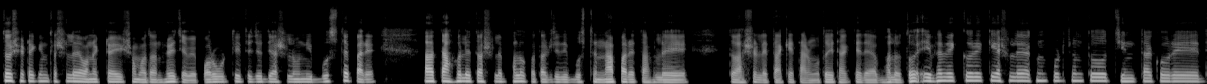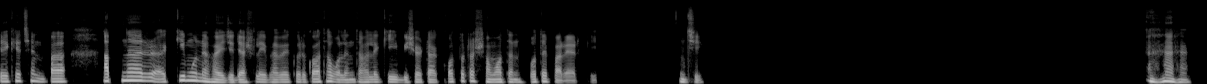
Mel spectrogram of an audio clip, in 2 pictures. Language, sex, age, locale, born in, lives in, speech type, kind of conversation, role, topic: Bengali, male, 20-24, bn-BD, Bangladesh, Bangladesh, conversation, advice, advisor, ব্যায়াম সঙ্গীর সঙ্গে সময় মিলিয়ে নেওয়া এবং মতানৈক্য মেটানোর উপায় কী?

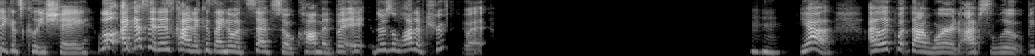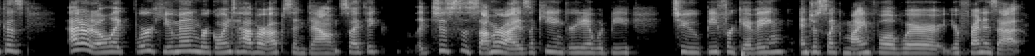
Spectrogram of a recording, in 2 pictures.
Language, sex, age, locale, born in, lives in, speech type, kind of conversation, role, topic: English, female, 18-19, en-US, United States, United States, conversation, podcast, guest, What helps friendships last many years?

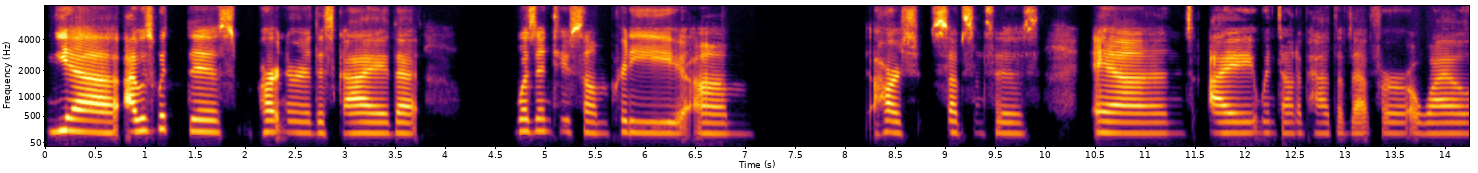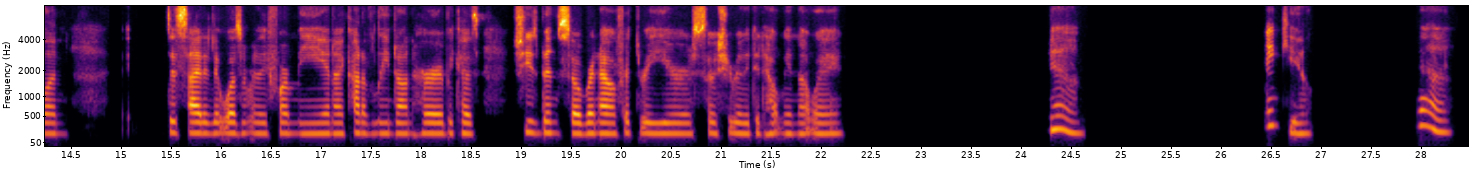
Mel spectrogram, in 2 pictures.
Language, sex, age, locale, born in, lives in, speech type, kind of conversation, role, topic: English, female, 25-29, en-US, United States, United States, conversation, advice, user, How can I thank a friend who has been really supportive?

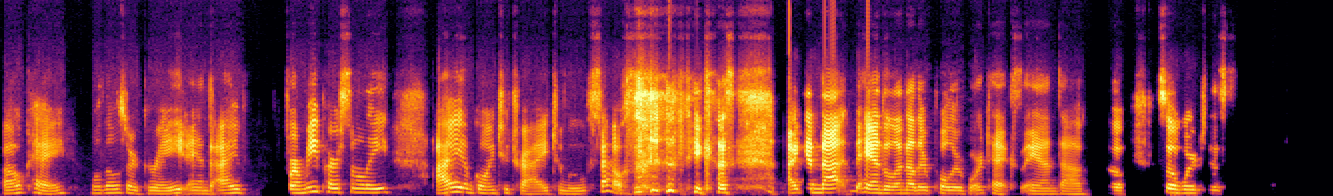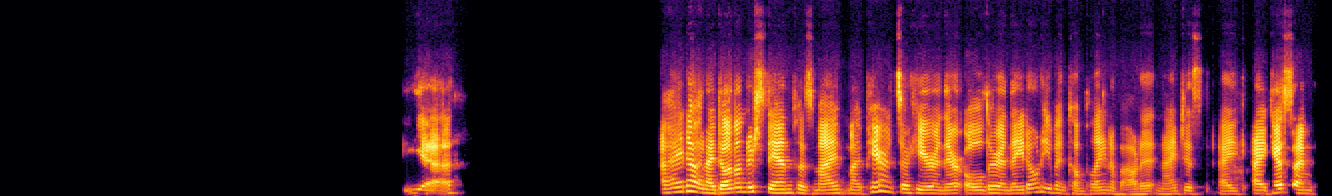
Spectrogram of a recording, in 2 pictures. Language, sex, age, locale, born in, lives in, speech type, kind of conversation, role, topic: English, female, 40-44, en-US, United States, United States, conversation, podcast, host, In what ways is climate change reshaping our environment and daily lives?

